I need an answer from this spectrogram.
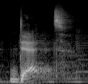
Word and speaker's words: debt: Let's now look at 3 more common words with a silent B. Det, doubt, and subtle. Now that you know that we don't pronounce the B in these words, try reading this sentence out loud.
